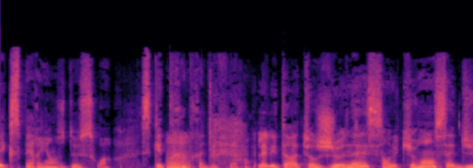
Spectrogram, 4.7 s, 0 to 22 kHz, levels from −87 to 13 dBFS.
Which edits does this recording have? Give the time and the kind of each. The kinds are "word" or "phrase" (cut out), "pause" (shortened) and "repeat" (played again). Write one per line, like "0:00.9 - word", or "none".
0:01.4 - pause
0:01.7 - word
